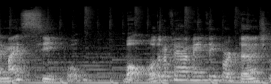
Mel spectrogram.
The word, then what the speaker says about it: MySQL: E aqui a pronúncia correta é MySQL.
